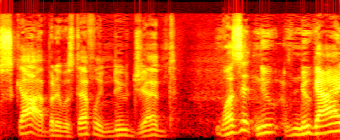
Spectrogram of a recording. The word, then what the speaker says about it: Nugent: named scott nugent uh-huh ah new jet new gent okay here we go a new gent and it's spelled new gent like that not like ted nugent well do you not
